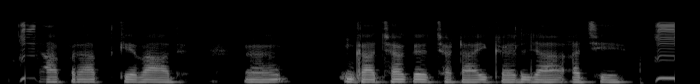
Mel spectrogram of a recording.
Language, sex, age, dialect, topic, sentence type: Maithili, male, 18-24, Southern/Standard, agriculture, statement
